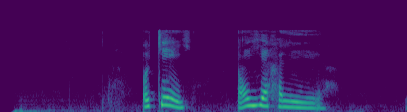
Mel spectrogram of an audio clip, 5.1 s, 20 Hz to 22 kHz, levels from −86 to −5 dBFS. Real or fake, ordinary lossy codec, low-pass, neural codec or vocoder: fake; Opus, 64 kbps; 7.2 kHz; codec, 16 kHz, 2 kbps, FreqCodec, larger model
